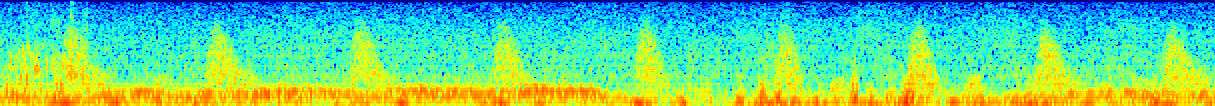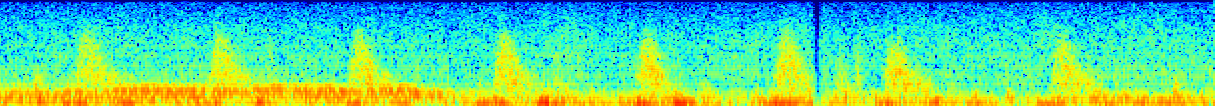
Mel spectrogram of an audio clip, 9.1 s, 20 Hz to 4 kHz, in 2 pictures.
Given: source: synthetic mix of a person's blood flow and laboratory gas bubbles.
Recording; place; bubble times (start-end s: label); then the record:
Doppler ultrasound of blood flow; subclavian vein
0.00-0.36 s: bubbles
From the record:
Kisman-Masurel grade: 211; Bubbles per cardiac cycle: several, 3 to 8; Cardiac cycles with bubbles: 1 to 10%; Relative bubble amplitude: barely perceptible (0.100 to 0.250); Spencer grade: 1 (occasional bubble signal discernible with the cardiac motion signal, with majority of cardiac periods free of bubbles); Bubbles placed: anywhere in the cardiac cycle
